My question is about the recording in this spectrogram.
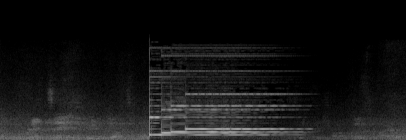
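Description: A loud two-note electronic chime starts suddenly about one and a half seconds in, rings steadily for about a second and a half, then cuts off, over the chatter of the crowd.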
